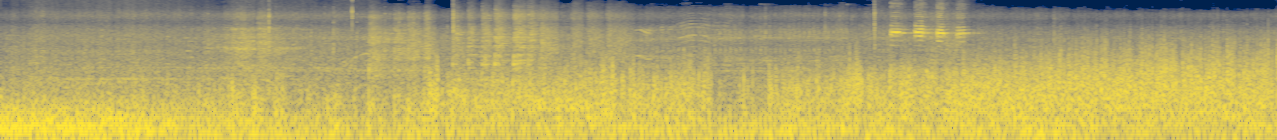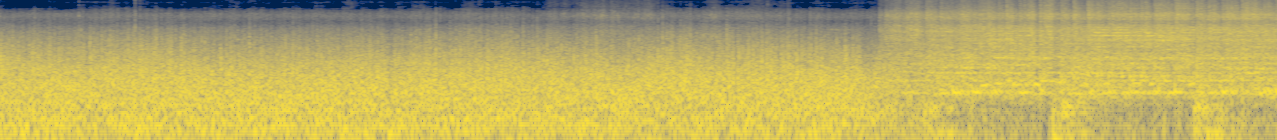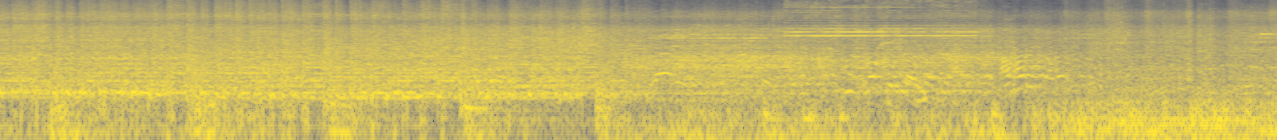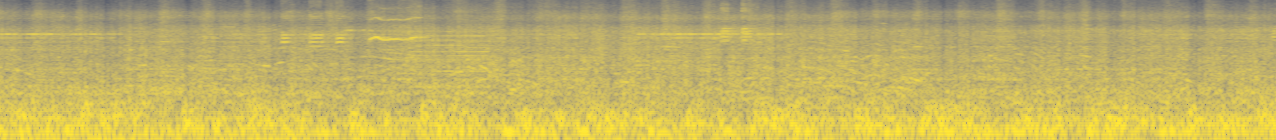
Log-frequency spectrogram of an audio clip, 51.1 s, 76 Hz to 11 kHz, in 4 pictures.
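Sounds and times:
wind buffeting microphone: 0.0 - 9.0, 9.6 - 22.3
bass drums beating: 0.0 - 34.2, 35.3 - 51.0.

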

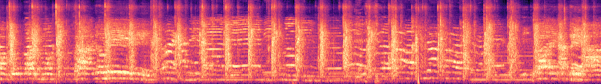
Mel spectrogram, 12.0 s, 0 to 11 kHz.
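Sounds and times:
people clapping in rhythm: 0.0 - 12.0
voices singing devotional songs: 0.0 - 12.0.

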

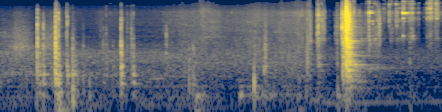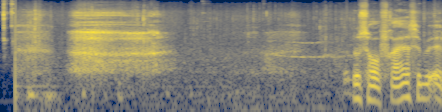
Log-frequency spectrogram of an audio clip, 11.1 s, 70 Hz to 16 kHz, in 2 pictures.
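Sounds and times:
bicycle rustling as handled: 2.2 - 4.2, 4.8 - 11.0
metallic lock snapping open: 3.9 - 5.8
keys jangling: 3.9 - 6.2.

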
